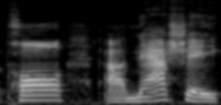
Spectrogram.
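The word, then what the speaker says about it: Paul Naschy: is you know the Paul nashe collection I believe that's how you say his name collection here and this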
